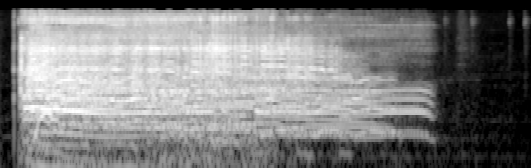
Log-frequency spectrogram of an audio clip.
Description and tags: A gibbering mouther shrieking after being frightened or damaged. This was done by Foley work I was doing for Ballad of the Seven Dice. I modified my voice with numerous effects in Audacity to change the pitches as well as layer a number of them together.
